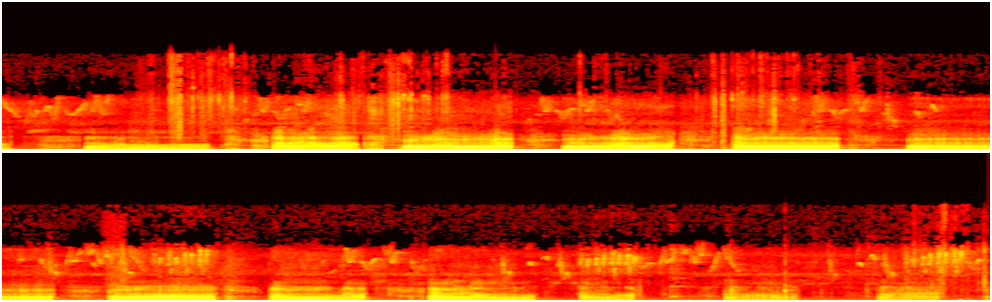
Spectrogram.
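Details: A Gaddi dog puppy turns aggressive and attacks another dog, giving a steady series of harsh, low growls. Bursts repeat roughly every second and a half, with a faint snarling edge throughout.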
